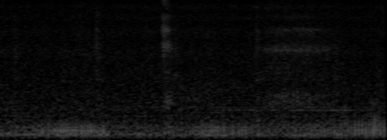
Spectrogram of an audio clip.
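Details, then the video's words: Domestic cat snoring and purring while asleep indoors: a faint, low rumbling purr in soft rhythmic pulses, with brief quiet clicks and a thin high hiss above. "Special snoring n purring"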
